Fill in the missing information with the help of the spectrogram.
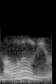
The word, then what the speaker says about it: Maloney: It's Maloney with an L.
